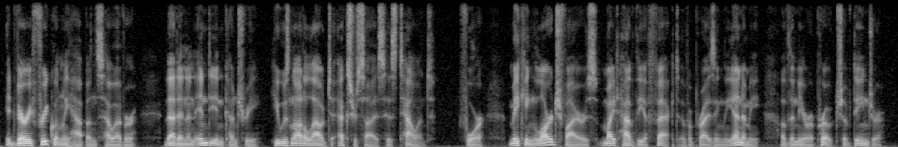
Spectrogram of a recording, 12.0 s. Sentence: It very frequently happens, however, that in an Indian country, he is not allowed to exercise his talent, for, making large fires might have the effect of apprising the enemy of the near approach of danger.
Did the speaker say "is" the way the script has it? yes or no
no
